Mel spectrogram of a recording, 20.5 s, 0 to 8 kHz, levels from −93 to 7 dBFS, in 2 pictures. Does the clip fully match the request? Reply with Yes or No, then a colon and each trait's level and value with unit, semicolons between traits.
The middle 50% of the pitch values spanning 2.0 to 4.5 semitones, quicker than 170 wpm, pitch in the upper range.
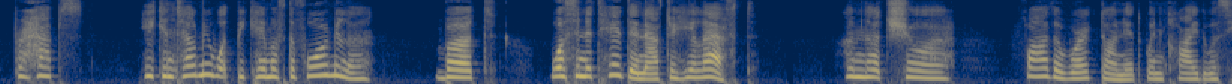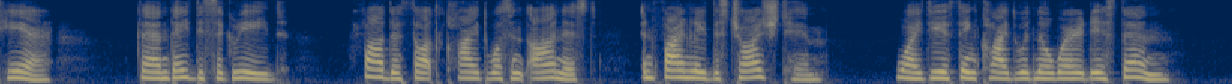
No: average, 3.8 semitones; average, 150 wpm; high, 235 Hz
